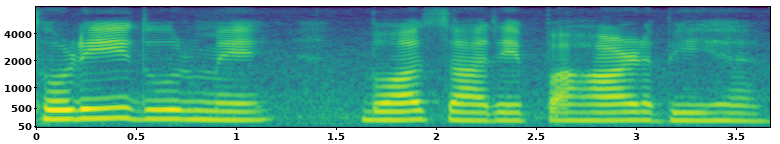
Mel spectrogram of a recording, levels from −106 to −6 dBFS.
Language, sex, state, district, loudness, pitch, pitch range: Hindi, female, Rajasthan, Nagaur, -15 LUFS, 205 Hz, 195-230 Hz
